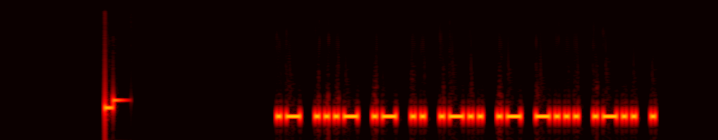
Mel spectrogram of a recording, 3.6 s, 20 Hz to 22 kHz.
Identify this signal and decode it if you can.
Morse code, heard as a keyed tone, about 51 wpm, 700 Hz. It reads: AVAILABLE
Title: Sentences from Top 600 Words - New Word Drill - 50wpm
